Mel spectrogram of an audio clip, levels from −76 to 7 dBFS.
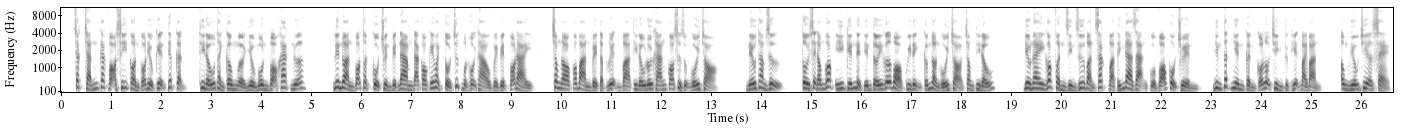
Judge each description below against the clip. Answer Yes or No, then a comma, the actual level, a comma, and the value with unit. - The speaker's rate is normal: No, fast, 255 wpm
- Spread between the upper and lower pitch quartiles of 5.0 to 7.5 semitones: No, average, 4.4 semitones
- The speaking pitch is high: No, medium, 180 Hz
